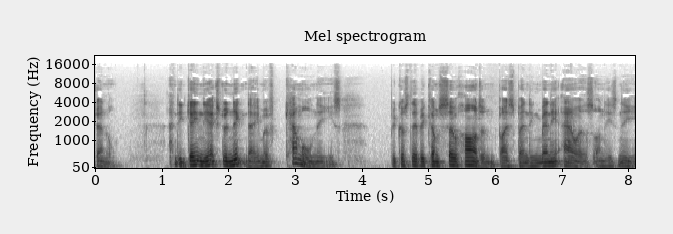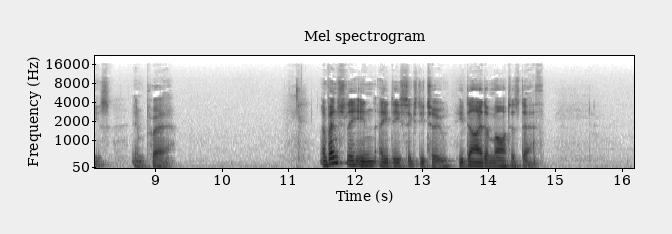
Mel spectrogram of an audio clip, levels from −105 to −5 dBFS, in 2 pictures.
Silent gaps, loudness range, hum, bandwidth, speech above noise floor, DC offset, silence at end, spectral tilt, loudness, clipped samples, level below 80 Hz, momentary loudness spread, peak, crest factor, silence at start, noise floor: none; 10 LU; none; 14 kHz; 40 dB; under 0.1%; 1.4 s; -6 dB/octave; -25 LUFS; under 0.1%; -54 dBFS; 18 LU; -6 dBFS; 20 dB; 0 s; -65 dBFS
